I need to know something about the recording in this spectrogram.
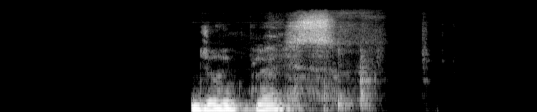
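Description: A metal ruler is set down on a wooden board.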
